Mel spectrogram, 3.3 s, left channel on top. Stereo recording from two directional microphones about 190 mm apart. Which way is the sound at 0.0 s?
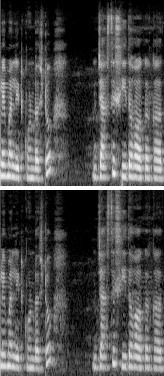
5° left (ahead or behind).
